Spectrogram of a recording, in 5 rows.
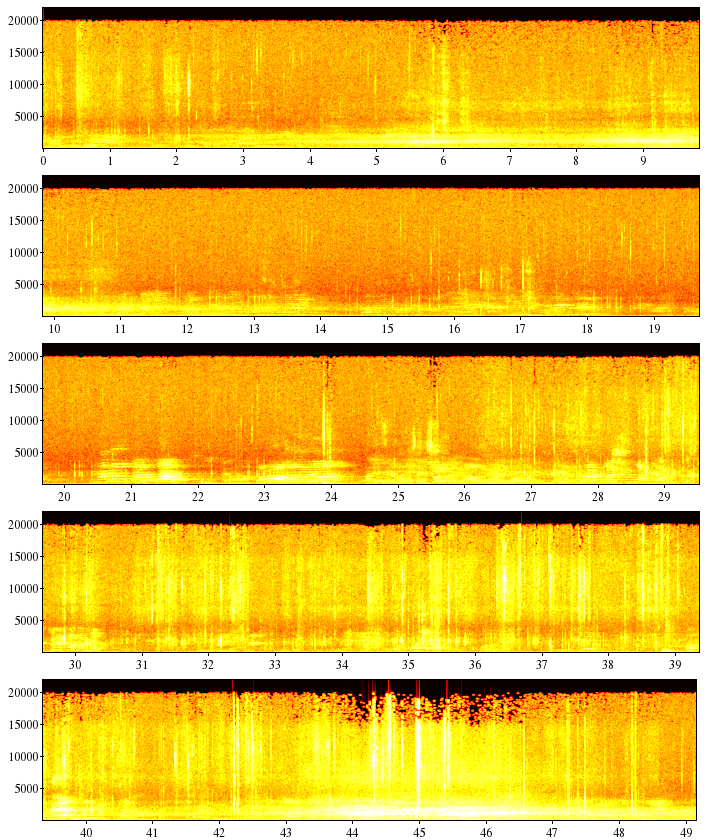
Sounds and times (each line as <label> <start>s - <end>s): football match 0.0s - 49.1s
Drops of rain from the tennis camp marquee 4.8s - 20.7s
Drops of rain from the tennis camp marquee 26.5s - 49.1s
